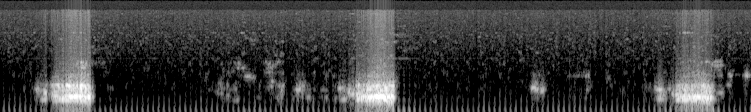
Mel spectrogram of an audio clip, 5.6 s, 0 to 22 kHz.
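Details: Carpathian red deer stag roaring during the boncănit, the breeding season rut, in the Bucovina mountains on 29 September 2022: three short, harsh, throaty bursts, each under half a second and about two seconds apart, with near silence between them.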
